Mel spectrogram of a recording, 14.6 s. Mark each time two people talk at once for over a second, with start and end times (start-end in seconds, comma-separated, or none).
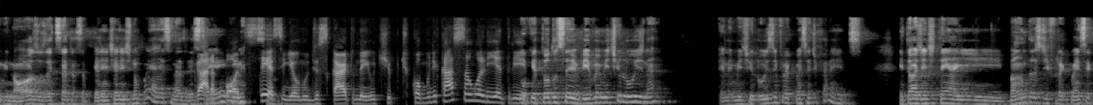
2.6-3.8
